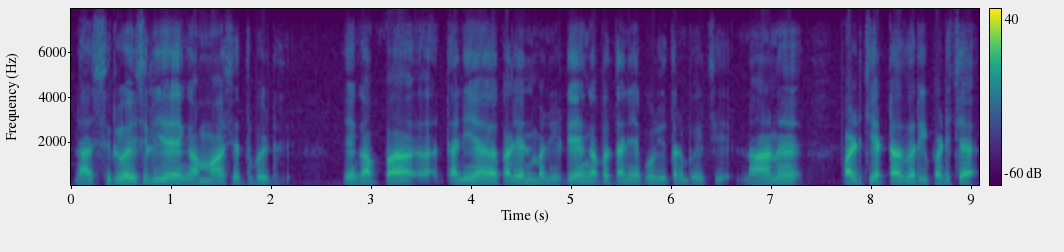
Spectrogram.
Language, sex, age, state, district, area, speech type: Tamil, male, 60+, Tamil Nadu, Namakkal, rural, spontaneous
